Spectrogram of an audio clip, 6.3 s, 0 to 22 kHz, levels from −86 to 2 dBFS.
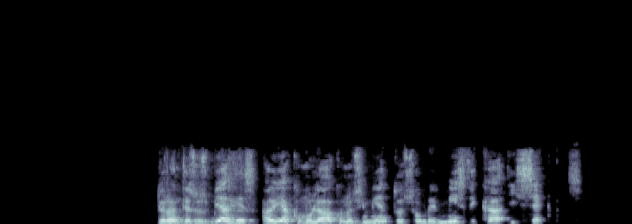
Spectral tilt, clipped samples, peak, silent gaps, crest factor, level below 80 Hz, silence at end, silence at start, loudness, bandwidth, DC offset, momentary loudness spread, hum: -4 dB/octave; under 0.1%; -2 dBFS; 5.52-5.63 s; 18 dB; -62 dBFS; 0.55 s; 1.6 s; -18 LUFS; 7.8 kHz; under 0.1%; 6 LU; none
